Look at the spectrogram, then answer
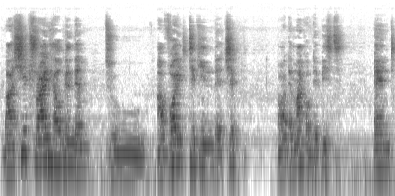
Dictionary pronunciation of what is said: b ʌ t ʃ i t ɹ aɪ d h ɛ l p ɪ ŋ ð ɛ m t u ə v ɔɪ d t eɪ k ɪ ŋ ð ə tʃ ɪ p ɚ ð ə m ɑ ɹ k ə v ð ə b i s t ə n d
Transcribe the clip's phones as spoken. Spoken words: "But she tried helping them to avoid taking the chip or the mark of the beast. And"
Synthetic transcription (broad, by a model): b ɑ t ʃ i t ɹ aɪ d h ɛ l p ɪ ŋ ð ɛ m t u ə v ɔɪ d t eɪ k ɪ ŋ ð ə tʃ ɪ p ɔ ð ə m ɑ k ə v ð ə b i s t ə n d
